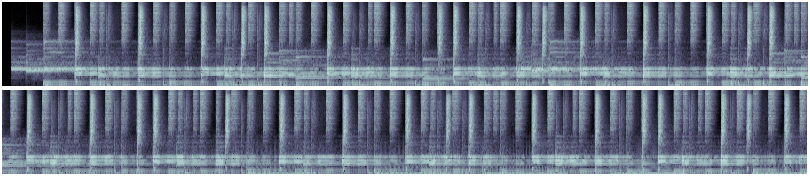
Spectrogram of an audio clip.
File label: Ambience Pulse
